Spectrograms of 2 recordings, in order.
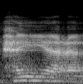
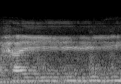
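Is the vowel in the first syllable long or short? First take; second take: short; long. First: The first vowel is kept short. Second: The first vowel is drawn out long. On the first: The speaker calls it right. "Intinya dia tidak ada panjang di sini" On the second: The speaker calls it wrong. "nggak ada. Itu sa salah"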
